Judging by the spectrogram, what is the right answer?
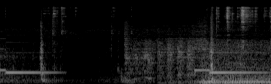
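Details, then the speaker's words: Keys rattle, then the engine catches and settles into a low, steady idle on a 2014 Ford Taurus right after replacing the fuel pump control module behind the rear passenger-side panel; it starts cleanly, fixing the crank-no-start. "all right started right up that was the problem good fix"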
